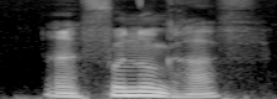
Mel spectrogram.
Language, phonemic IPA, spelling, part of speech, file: French, /fɔ.nɔ.ɡʁaf/, phonographe, noun, Fr-phonographe.ogg
- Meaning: phonograph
